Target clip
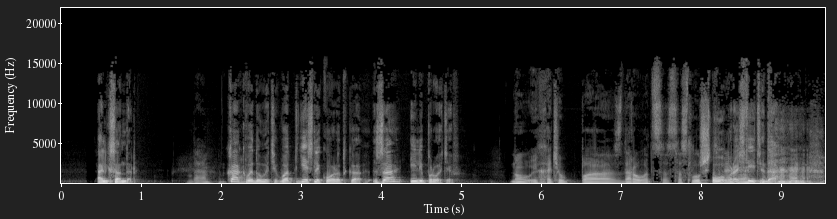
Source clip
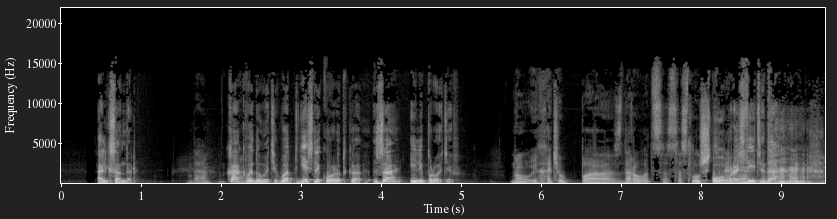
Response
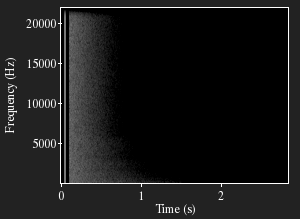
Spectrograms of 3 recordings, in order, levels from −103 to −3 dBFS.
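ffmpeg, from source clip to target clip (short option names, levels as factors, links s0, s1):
-af "asetnsamples=n=441:p=0,asendcmd='0.83 equalizer g 5.5',equalizer=f=280:t=o:w=2.7:g=12.5,volume=0.668"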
